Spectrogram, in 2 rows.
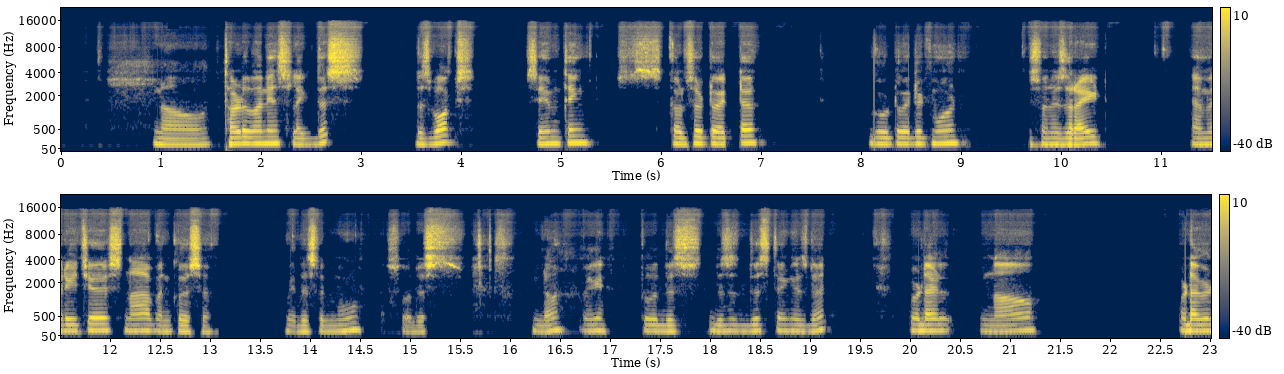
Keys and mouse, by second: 0.1 middle click, 0.9-2.0 middle drag, 2.4 click, 3.1 click, 3.4 click, 5.2 shift+s, 7.9 click, 8.3 Tab, 9.5 click, 10.8-12.4 drag, 12.9 Tab, 13.6 click, 14.2 click, 15.6 BackSpace, 16.2 middle click.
